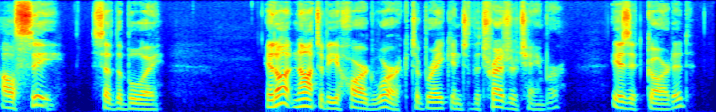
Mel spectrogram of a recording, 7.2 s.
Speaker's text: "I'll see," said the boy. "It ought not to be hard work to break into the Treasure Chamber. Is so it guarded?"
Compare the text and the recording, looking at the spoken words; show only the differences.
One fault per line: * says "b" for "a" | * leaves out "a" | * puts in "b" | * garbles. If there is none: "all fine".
* leaves out "so"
